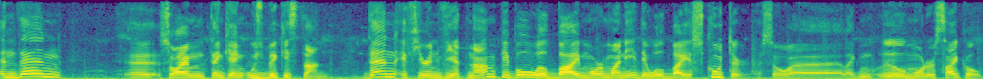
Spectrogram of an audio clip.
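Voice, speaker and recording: A man's high-pitched voice with a Quebec accent. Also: lively intonation, moderate pace. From Quebec, Canada. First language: French. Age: 30s. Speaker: long-distance bicycle traveler. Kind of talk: interview. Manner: halting.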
